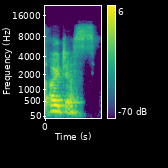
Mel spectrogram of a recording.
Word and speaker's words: ojas: They AS but pronounce ojas.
